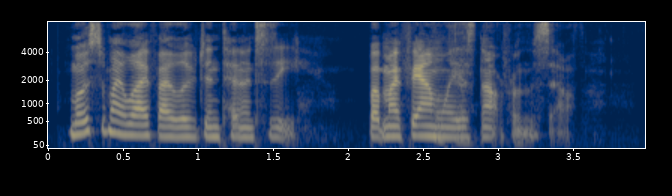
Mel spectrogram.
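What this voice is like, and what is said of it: Natural Tennessee accent. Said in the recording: “you took on that accent yourself ... Do you confirm an accent? ... I definitely do. ... Here in Maine, you sound like you have an accent. ... It sounds very natural and authentic.”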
